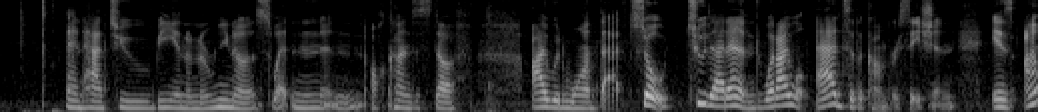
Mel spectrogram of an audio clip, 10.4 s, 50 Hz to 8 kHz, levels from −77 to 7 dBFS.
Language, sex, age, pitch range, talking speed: English, female, 20-39, 180-245 Hz, 175 wpm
